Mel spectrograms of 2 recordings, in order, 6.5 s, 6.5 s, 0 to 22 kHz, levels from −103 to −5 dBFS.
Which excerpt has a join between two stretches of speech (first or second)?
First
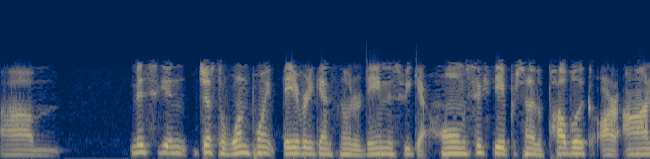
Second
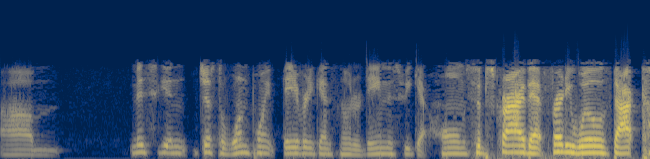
second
